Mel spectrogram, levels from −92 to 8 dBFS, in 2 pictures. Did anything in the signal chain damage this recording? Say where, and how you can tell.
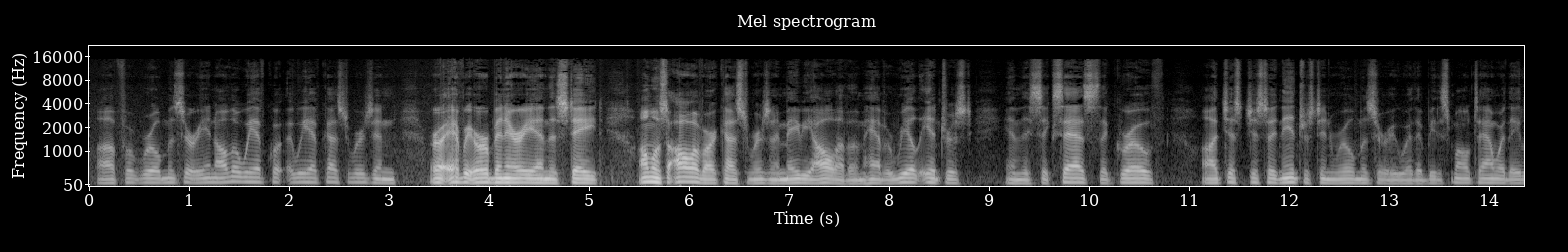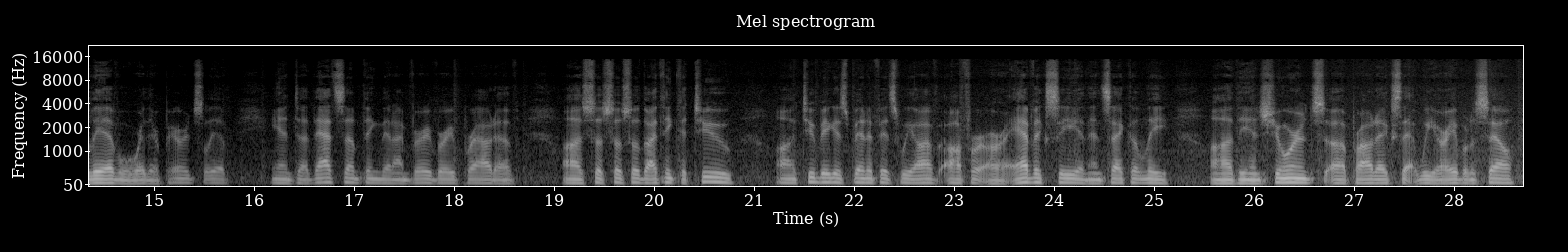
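Yes. Automatic gain falling in call processing: after "we have customers in", from 3.32 to 8.32 s, level sinks about 10 dB with the room noise, unlike a talker simply moving away.

Automatic gain rising, also call processing: after "small town where they", input dropped about 15 dB, then 14.57 to 25.22 s voice and background swell together about 13 dB, so gain control, not movement.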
